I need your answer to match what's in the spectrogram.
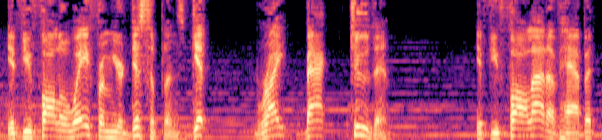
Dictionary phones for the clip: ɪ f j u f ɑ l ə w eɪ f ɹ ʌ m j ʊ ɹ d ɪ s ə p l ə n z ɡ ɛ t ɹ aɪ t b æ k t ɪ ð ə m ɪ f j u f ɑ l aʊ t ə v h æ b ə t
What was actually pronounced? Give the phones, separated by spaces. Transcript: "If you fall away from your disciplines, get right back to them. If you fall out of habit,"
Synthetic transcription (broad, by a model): ɪ f j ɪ f ɑ l ə w eɪ f ɹ ʌ m j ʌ ɹ d ɪ s ə p l ə n z ɡ ɛ t ɹ aɪ t b æ k t ɪ ð ə m ɪ f j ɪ f ɑ l aʊ t ə v h æ b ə t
